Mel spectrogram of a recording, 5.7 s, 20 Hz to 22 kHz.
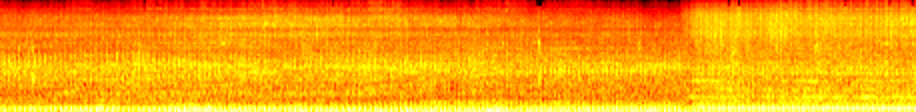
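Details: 1984 Honda ATC three-wheeler, single cylinder, after cleaning a debris-filled carburetor bowl and clogged main jet, dragging over grass: steady low drone pulling evenly, slight pitch rise near the end. Normal running under load.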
